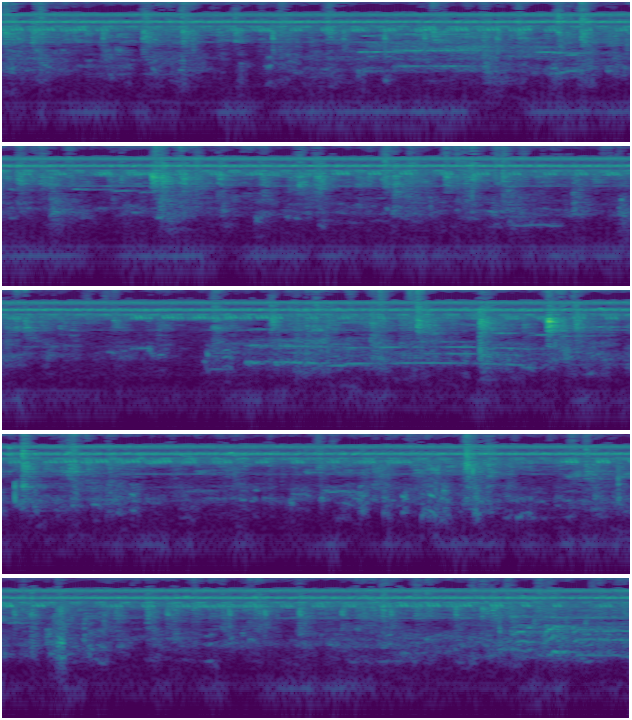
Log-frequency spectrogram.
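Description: A flock of caged white ready-to-lay pullets giving short calls and clucks, several calls spread through, with scattered small clicks and taps.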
